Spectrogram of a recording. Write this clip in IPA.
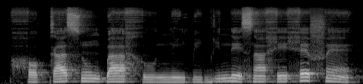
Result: h ɔ˨ k a˨˦ s ũ˧ ɡ͡b a˧ h u˨ n ĩ˨ k͡p i˨ b i˨˦ n e˦˨ s ã˧ h e˧ h ɛ˦ f ɛ̃˦˨

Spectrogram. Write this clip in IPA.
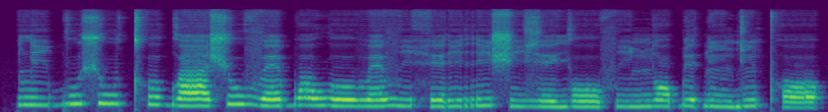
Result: l i˨ b u˦ ʃ u˦ tʰ ʊ˦ ɡʷ aː˨ ʃ u˦ v ɛ˨˦ b ɔ˦ w oː˨ β ɛ˨˦ v i˨ h e˨ ɾ i˨ r i˦ ʃ i˨ ɣ e˨ j oː˨ f i˨ ɲ ɔ˦ ɓ ɪ˦ ɗ ĩ˨ ɡ ĩ˦ pʰ ɔ˨

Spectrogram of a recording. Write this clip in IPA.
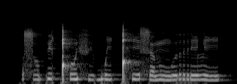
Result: s ɔ̤˧˥˧ pʲ ɔ˦˥ ǃʰ u˧˥˧ fʲ ɔ̤˦˥ b w i˦˥ ǃʰ i˦˥ s œ˧˥˧ m ŋ u˦˥ r i˦˥ l i˦˥

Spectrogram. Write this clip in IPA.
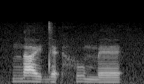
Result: n a˦˨ ɪ̯ d ɛ˦ ʔ h u˦˨ m ɛ˨

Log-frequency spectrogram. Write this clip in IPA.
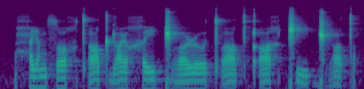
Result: ħ i˨˦ m sˤ y˩˧˩ χ tʼ ɔ˩˧˩ tˤ ɖ ø˩˧˩ χ i˨˦ ɡ͡ǁ ɔ˧˩˧ ɭ o˨˦ tʼ ɔ˩˧˩ tˤ qʼ ɑ˨˦ χ ǁ i˧˩˧ ɡ͡ǁ o˩˧˩ tˤ

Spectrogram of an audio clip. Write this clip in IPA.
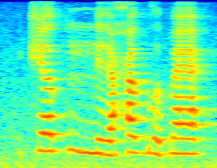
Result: t͡ʃ ɜː˦˥ kʷ nː ɪː˧˩˧ ħ ə˧ ɡʷ ɪ˧˩˧ b æ˧

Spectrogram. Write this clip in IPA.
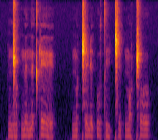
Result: ŋ͡ǁ o t n̪ ɪ n ɪ t ʈ e | n̪ o ǁ i ɳ i ʔ u t i ǁ i t n̪ ɔ ǁ ʊ

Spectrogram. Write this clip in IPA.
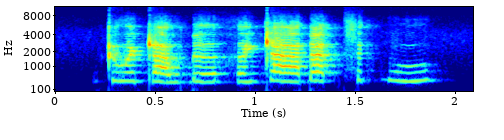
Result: ʈ u˧ ə̯ ʈ a˧ w ɗ əː˧ h ə˧˥ j ʈ aː˧ ɗ a˦˥ t̚ s ə˦˥ k̚ v u˧˥

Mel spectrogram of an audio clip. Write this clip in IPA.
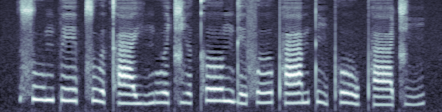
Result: s uː˧ ŋ p eː˧ p̚ s u˧˩ ə̯ kʰ aː˩ j ŋ u˩ ə̯ t͡ɕ i˩ ə̯ kʰ ɤː˧ ŋ d e˩˧ f ɤː˧˥ pʰ aː˧˥ m t̪ i˧˩ pʰ oː˧˩ w pʰ aː˩ t͡ɕ i˩˧

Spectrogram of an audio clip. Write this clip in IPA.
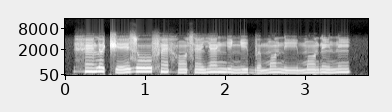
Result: h ɛ̃˦ l ə˦ t͡ʃ eː˨˦ z oː˦ f ɛ̃˦ h ɔ̃˧ s ɛ̃˧ j ɛ̃˦ ŋ i˦˨ ɲ i˧ b ə˨ m ɔ̃˦ n iː˨ m ɔ̃˧ ɗ ĩ˧ n ĩ˦

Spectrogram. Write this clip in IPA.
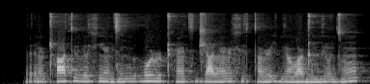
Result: r æ̃ ʈʰ ɑ t y l ø xʲ æ̃ d͡z ĩ ŋ ɯ ɦ o ɭ u ʈʰ æ̃ t͡s d͡ʒ ɑ l æ̃ ɭ xʲ o t ɑ̃ ɭ i ɡʲ æ̃ lˠ ɑ ɖ ũ ɡʲ õ d͡z õ

